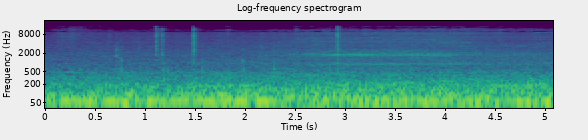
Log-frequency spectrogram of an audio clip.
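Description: Motorbike engines idle and putter nearby.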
